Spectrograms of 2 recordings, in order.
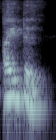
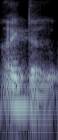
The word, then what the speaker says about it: ITIL: n years back they they removed this acronym and now it l is a word and that's why you know they stop pronouncing it as it now they called it as called it as ital it okay it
